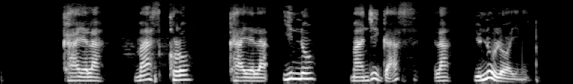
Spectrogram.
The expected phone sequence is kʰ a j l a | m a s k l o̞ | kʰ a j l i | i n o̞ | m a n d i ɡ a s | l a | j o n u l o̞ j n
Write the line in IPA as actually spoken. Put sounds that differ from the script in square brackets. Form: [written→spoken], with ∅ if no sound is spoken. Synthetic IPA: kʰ a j l a | m a s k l o̞ | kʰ a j l [i→a] | i n o̞ | m a n [d→d͡ʒ] i ɡ a s | l a | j [o→u] n u l o̞ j n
